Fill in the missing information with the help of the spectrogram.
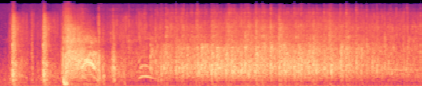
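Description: Film fight sound effects: three sharp punch smacks in quick succession and a shout, followed by a crowd shouting and cheering.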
